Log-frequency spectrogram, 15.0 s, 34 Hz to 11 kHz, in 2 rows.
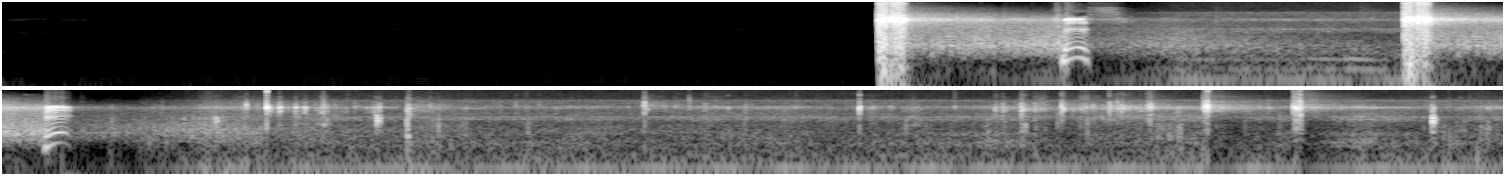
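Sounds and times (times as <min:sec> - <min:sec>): footsteps on rocky ground: 0:08.3 - 0:10.2.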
